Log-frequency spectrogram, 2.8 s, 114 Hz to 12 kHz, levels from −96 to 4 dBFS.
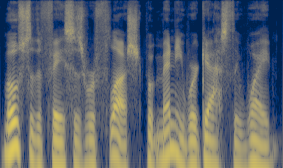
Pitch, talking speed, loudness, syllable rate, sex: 130 Hz, 235 wpm, -19 LUFS, 6.9 syllables/s, male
